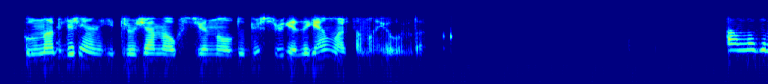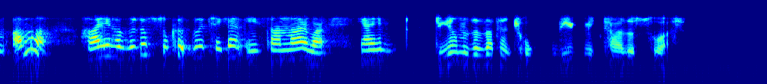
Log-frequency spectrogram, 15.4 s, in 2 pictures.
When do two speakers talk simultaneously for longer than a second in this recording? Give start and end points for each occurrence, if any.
none

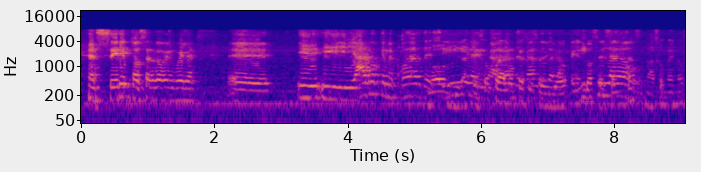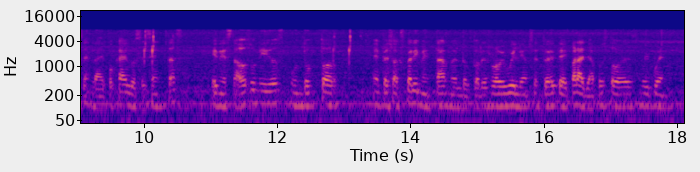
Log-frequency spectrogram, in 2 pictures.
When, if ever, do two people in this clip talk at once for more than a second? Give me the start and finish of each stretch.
5.1-8.5

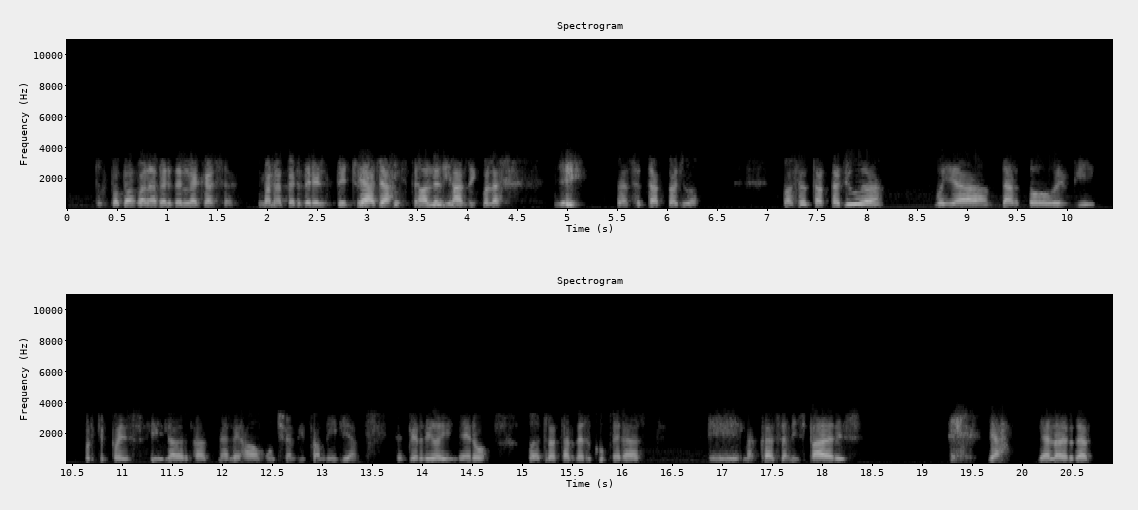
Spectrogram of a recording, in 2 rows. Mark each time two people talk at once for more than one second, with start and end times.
2.9-4.1

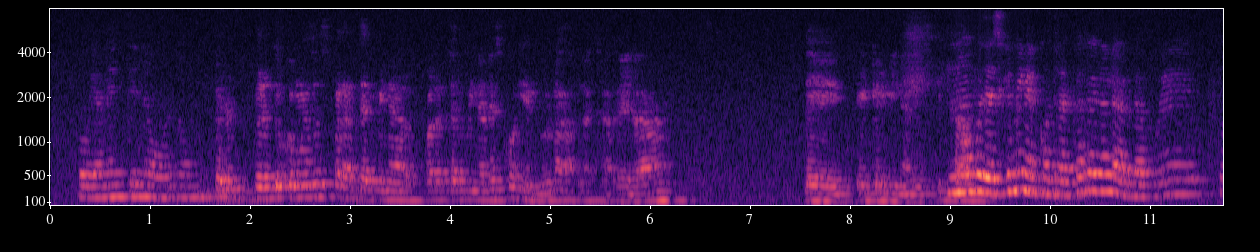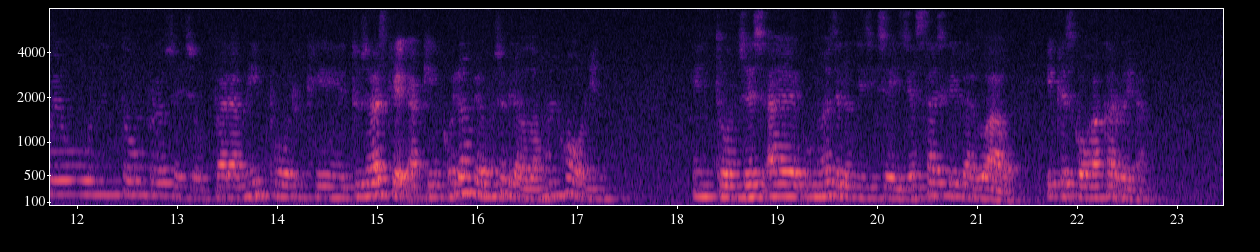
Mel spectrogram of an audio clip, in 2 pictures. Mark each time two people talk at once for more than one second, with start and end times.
none

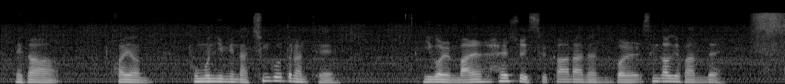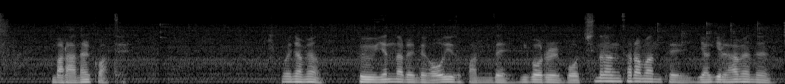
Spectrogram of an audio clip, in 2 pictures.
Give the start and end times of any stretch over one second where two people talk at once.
none

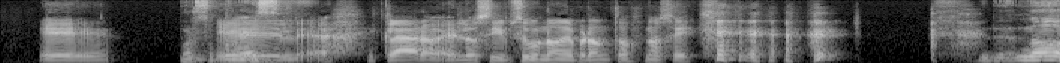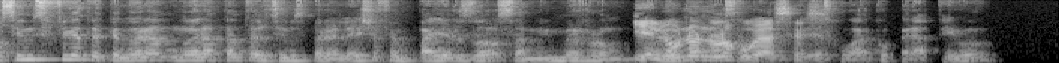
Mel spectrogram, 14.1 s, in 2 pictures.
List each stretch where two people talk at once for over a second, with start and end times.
11.3-12.6

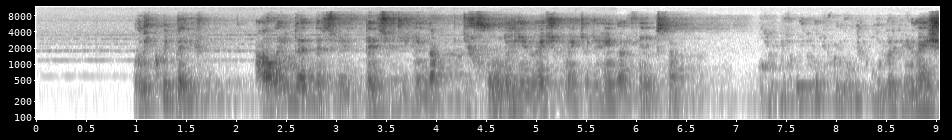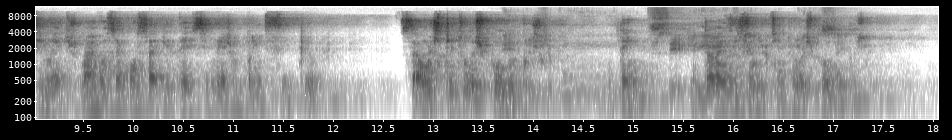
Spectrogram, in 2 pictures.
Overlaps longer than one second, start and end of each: 15.6-17.2

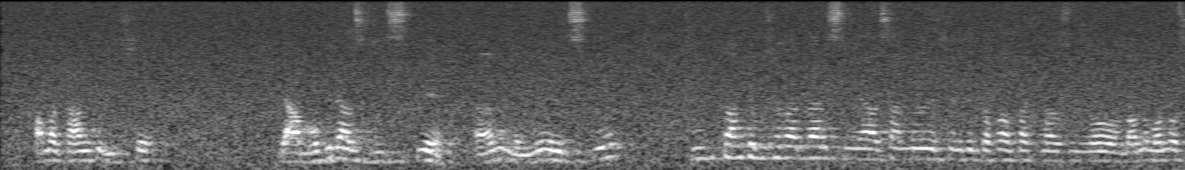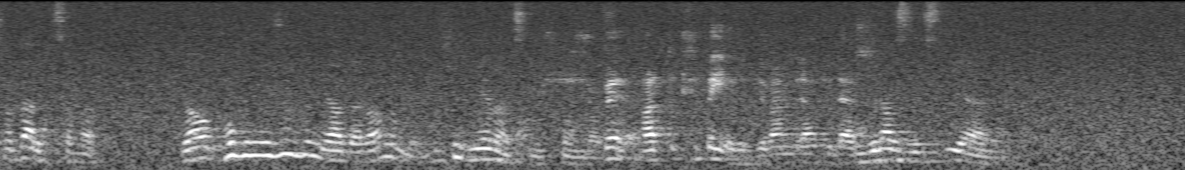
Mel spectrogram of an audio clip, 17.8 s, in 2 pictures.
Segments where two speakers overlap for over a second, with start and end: 12.2-13.7

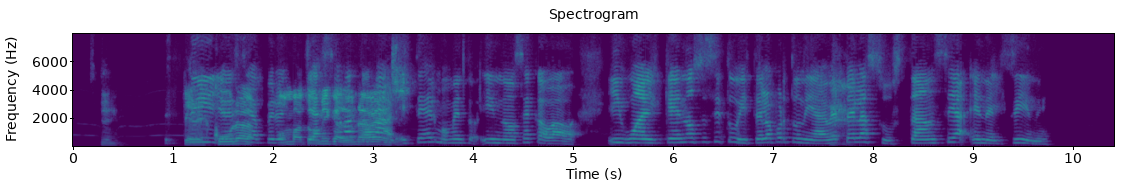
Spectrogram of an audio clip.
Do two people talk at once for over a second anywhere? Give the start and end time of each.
1.2-3.4

